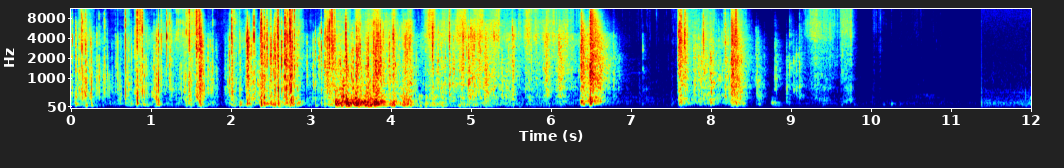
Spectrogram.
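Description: Tissue paper crinkling and rustling as a garment is unwrapped from it by hand, in dense crackly spells with pauses, stopping about ten seconds in.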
